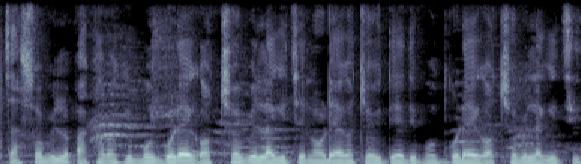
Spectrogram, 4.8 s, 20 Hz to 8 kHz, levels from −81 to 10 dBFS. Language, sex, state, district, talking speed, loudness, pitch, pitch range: Odia, male, Odisha, Khordha, 195 wpm, -17 LUFS, 120 Hz, 120-130 Hz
